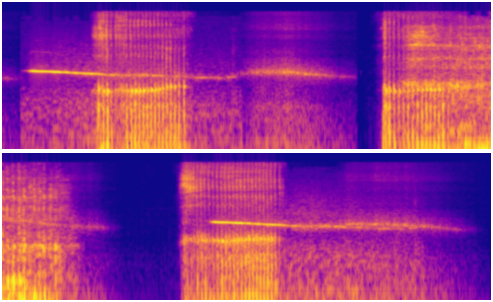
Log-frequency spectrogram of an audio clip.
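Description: Three long noisy snoring breaths, each with a high whistling tone on the in-breath, separated by short pauses: snoring with nasal whistling.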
